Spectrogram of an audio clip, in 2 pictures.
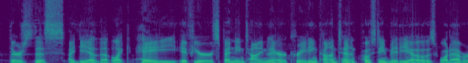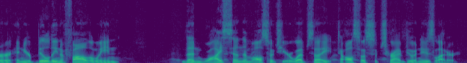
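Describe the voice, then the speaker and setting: A man with a low, deep voice talks through marketing steps one at a time on a casual podcast. He thinks aloud as he goes. The sound is dry and close, with no room around it. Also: dry recording. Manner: explains step by step, thinking aloud. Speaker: podcast co-host.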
